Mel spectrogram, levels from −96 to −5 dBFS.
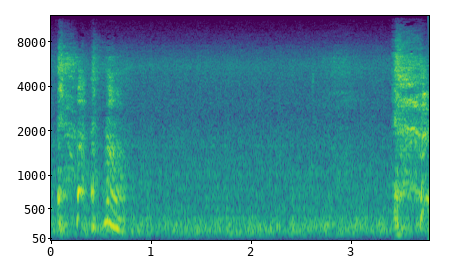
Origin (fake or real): real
